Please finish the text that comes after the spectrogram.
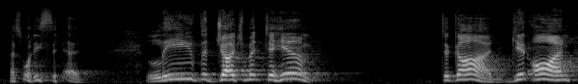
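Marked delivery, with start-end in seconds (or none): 1.4-5.7 a hint of the old Welsh preacher, louder and slow; mild imitation of a stern preacher ordering you on; stern Lloyd-Jones. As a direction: bark it out as the doctor would, slowly. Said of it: "You can hear that".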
